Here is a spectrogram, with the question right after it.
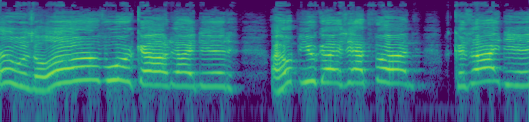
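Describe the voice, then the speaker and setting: Someone performs a put-on character voice at a high pitch. The pace is moderate. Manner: panting, cheerful.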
